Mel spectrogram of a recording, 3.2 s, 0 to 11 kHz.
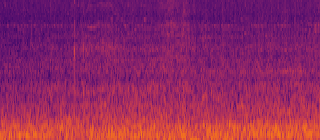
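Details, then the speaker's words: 2006 Chevrolet Trailblazer cruising in third gear after its stuck transmission began shifting: a steady, deep drone; the owner suspects a worn wheel bearing, not confirmed. "there's second gear there's third needs a wheel bearing i can tell that if you can hear that or not"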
